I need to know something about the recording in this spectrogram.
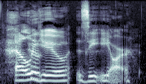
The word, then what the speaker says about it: Luzer: Yep, Luzer. But that's actually how you pronounce it. That's how you put Loser.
